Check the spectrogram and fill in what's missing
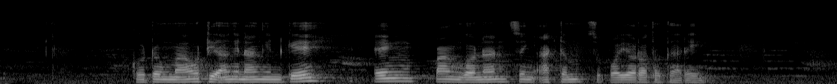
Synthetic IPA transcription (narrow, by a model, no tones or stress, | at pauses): ɡ̥oɖ̥ɔŋmaud̪̥i̤aŋɪnaŋɪnke | ɪŋpaŋɡonansɪŋʔa̰ɖ̥ə̤msupɔjɔɾɔd̪̥ɔ̤ɡ̥a̤ɾʔɪŋ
